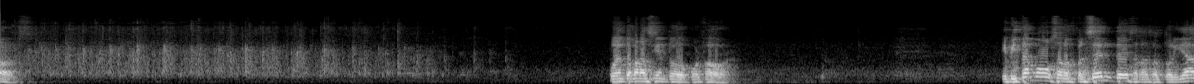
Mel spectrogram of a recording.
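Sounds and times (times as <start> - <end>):
speech: 0.0 - 0.3, 6.1 - 7.4, 10.0 - 11.9
audience applause: 0.0 - 5.2.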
